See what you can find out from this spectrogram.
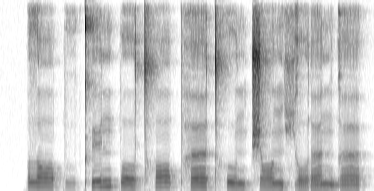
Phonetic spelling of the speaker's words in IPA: ð ɔ˨˩ p ṳ˨˩ kʼ y˧˥ n p o˨˩ tʰ ɔ˧˥˧ pʰ œ˧˥˧ tʰ u˥˩ n t͡ʃ ɔ˧˥˧ n ç o˨˩ ɾ œ˧˥˧ n ɡ œ˧˥˧

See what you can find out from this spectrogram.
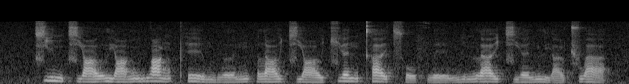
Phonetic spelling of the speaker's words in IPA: t͡ɕ i˥˩ n t͡ɕ j ɑ˧˥ ʊ̯ l j ɑ˧˥ ŋ m w ɑ˥˧ ŋ pʰ e˥˩ ɪ̯ m w ə˧˥ n | l ɑ˧˥ ʊ̯ t͡ɕ j ɑ˨˩ ʊ̯ t͡ɕ ɥ ɛ˥˧ n kʰ a˥˩ ɪ̯ t͡sʰ o˩ ʊ̯ f w e˨˩ ɪ̯ m i˧˥ n l a˥ ɪ̯ t͡ɕ j ɛ˧˥ n l j ä˨˩ ʈ͡ʂ w ä˥˩

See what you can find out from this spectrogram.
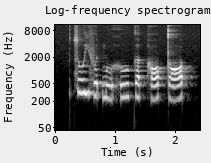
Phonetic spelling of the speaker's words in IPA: t͡s uː˥ j f ɵ˨ t̚ m uː˨˩ h uː˨˧ k ɐ˧ k̚ h ɔː˨˥ p̚ t̪ ɔː˨˥ t̚

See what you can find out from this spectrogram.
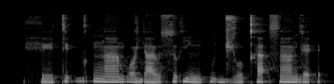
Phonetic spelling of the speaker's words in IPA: h e˨ t ɪ˦ ʔ ɡ ʊ˦ ʔ ŋ ã˦ b ɔ̰˦˨ j a˨ ʊ̯ sʰ ʊ˦ ʔ j ĩ˨ p ṵ˦˨ d͡ʑ o˨ kʰ ä˦ ʔ s ã˦ ɡ ɛ˦ ʔ

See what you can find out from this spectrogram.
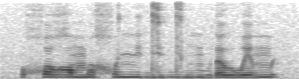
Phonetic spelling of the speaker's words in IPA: χ u ʁ ɒ m ə̤ χ ṳ nʲ ʌ dʲ ṳ dʲ ə ɡ m ṳ ɾ ə u̯ w ɪ m

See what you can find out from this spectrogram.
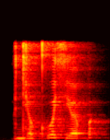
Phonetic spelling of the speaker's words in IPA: dʲ ʌ kʷʼ ɜ sʲ ɜ p

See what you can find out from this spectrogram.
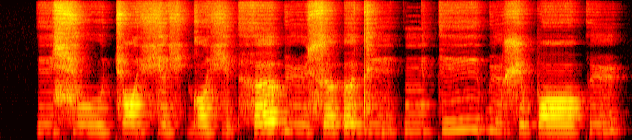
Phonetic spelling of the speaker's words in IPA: i ɕ uː c ɔ ç ə ç ɡ ɔ ç ɪ ʔ h ɜ ɓ yː s ə ʔ ə d i | ɲ ə k iː ɓ y ʃ ə p ɔː k y

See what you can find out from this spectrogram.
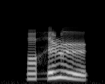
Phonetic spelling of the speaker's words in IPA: ɔ h ə ɭ ə˞

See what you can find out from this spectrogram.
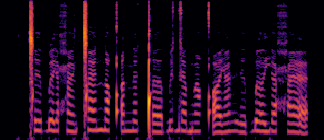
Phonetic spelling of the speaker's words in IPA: ǀ ɪ ɓ ɛ j ħ ɛ̃ ǀ æ n ɪ qʼ ɪ n ɜ ǃ ɜ ɓ ɪ d æ b ə̃ ɪ̯ qʼ ʊ j æ̃ ɦ ɪ ɓ ɜ j ɛ ħ æ

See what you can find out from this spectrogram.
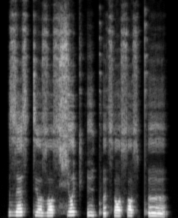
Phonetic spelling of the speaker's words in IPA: z ɛ s tʲ ɔ z ɔ s ɕ ʌ t͡ʃʼ ĩ pʼ ə̃ s ɾ ɔ s ɔ s pʼ ə̃

